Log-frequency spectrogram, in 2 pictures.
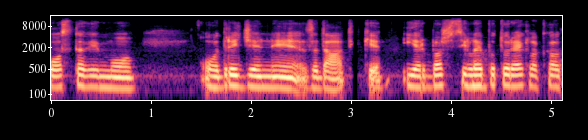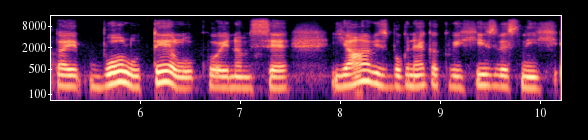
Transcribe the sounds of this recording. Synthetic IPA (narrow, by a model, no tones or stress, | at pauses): o̞st̪aʋimo | o̞d̪ɾe̞ːd͡ʑe̞nezad̪a̰ːt̪kḛjeɾbaʃsile̞ːpo̞t̪oɾeklˠakʰaot̪aːjbo̞lˠut̪eːlukʰo̞jinamse̞jaːʋizbo̞ɡnekakʋixizʋe̞snix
